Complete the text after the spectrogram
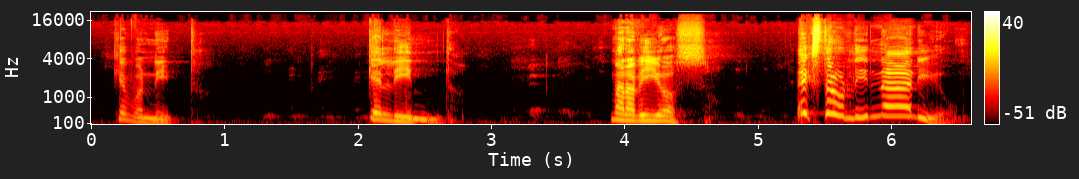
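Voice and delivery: loud, sing-song, sarcastic tone throughout. Showing listeners how sarcasm sounds: sarcastic tone. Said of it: "¿Sabe usted cómo es el sarcasmo?".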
